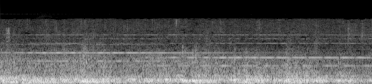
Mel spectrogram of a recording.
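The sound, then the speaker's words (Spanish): Thunder and rain in a storm: a dense, steady hiss of falling rain with deep rumbling thunder underneath, continuous and loud with no voices. “Ese último relámpago ha iluminado las espaldas de Esther”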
